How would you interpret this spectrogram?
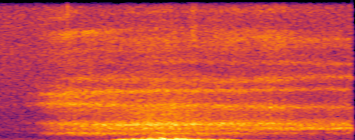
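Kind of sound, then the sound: human body sound, a big yawn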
